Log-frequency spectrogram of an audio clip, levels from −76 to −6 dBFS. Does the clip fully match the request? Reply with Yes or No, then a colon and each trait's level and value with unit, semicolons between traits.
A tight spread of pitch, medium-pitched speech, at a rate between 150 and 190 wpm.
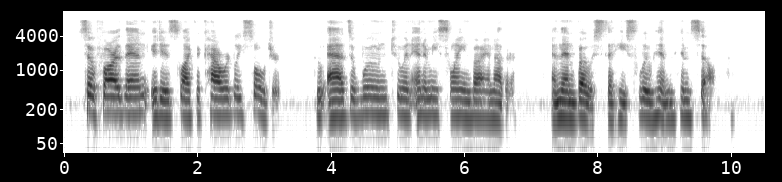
Yes: narrow, 2.1 semitones; medium, 150 Hz; average, 155 wpm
